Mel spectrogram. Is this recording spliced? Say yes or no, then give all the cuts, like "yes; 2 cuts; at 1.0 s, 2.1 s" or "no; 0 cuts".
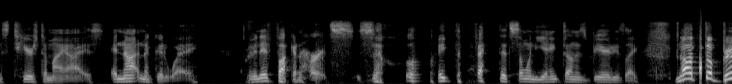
no; 0 cuts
